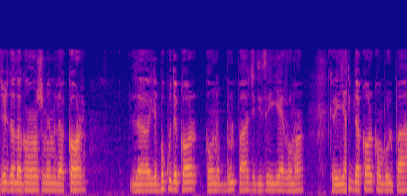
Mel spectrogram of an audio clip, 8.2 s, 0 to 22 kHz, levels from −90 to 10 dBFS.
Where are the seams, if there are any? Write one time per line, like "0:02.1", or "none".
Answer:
0:06.5
0:06.9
